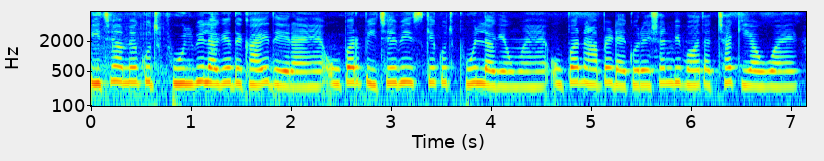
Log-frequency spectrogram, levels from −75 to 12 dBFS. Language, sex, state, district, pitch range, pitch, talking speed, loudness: Hindi, female, Odisha, Khordha, 260-290 Hz, 280 Hz, 235 wpm, -17 LUFS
